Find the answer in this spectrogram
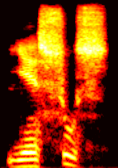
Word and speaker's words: Iesus: mudar da seguinte maneira você vai ter esse som do S Entre vogais que vai se sonorizar o s vai terminar sendo pronunciado como Z yesus yesus yesus Jesus Jesus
